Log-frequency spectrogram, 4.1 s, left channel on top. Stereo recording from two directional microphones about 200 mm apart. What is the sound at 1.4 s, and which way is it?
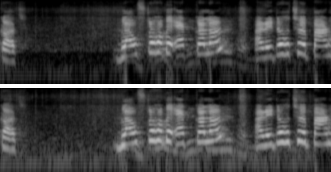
A woman's voice, 10° left (ahead or behind).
